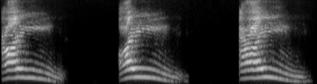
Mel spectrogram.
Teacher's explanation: हलक के अंदर से, बीच से, हलक के बीच से जहां पर ये लेटर है, हा लेटर है, वहां पर वहीं से निकलेगा आइन। यानी हलक के बीच में दो लेटर बैठे हैं, तीसरा नहीं है।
